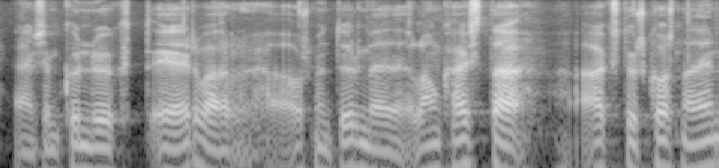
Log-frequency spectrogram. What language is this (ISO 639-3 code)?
isl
